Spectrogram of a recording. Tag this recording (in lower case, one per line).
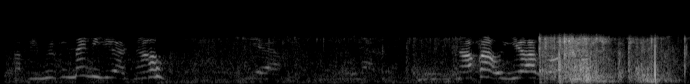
speech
